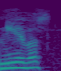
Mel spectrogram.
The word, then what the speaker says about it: nieva: O tú lo nievas, él no nieva. Así que siempre que el acento caiga en el radical, sí, pues pronuncie usted ye en lugar de e, de ne.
